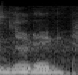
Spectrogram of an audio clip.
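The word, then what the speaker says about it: Luttig: for example uh judge ludig is out there by the way it's spelled letting pronounced looting the reason that it's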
